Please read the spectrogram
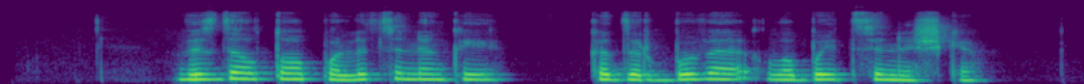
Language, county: Lithuanian, Šiauliai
